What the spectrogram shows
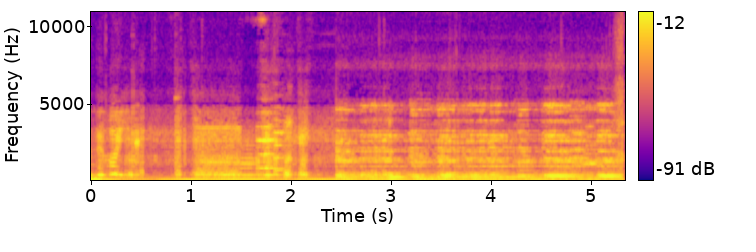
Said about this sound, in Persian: اولش صدای محیط رو میشنوی صدای همهمه مردم تو مترو صدای رادیو موج اف ام توی ماشین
